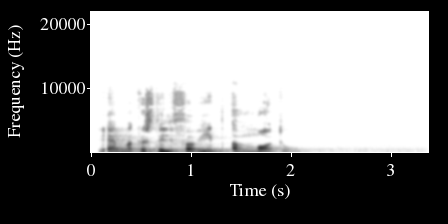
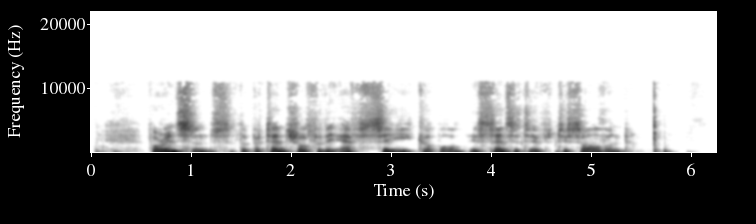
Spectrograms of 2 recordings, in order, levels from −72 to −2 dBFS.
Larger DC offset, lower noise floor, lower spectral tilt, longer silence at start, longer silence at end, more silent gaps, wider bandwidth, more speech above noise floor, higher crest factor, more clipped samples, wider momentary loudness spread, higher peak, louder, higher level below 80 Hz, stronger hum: neither; first, -64 dBFS vs -47 dBFS; about the same, -5 dB/octave vs -5 dB/octave; about the same, 0.1 s vs 0.05 s; first, 1.4 s vs 0.45 s; neither; about the same, 10.5 kHz vs 11.5 kHz; first, 41 dB vs 27 dB; about the same, 22 dB vs 22 dB; neither; second, 8 LU vs 11 LU; second, -4 dBFS vs 0 dBFS; about the same, -23 LUFS vs -21 LUFS; second, -76 dBFS vs -52 dBFS; neither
